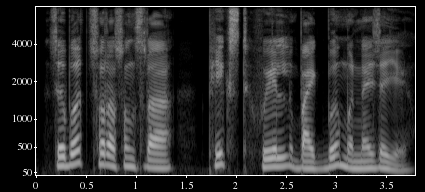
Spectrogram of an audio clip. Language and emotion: Bodo, neutral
